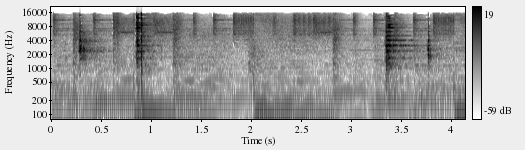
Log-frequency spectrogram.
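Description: A metal spoon clinking against a ceramic salad platter about four times as a chopped salad is tossed, the loudest clinks about a second in and near the end, over steady background music.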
